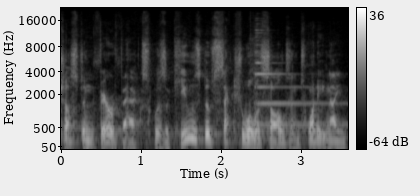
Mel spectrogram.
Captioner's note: bell dinging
